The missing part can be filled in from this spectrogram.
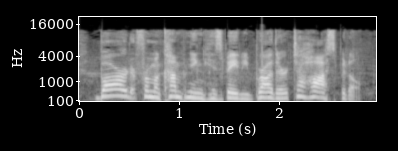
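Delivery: ordinary talk, nothing marked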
